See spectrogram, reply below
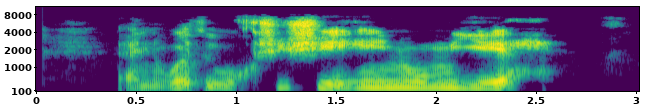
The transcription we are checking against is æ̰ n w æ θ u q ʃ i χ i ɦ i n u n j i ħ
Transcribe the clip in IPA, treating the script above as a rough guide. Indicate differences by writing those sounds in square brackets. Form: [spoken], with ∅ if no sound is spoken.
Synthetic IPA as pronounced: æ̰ n w æ θ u q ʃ i [ʃ] i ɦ i n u [m] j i ħ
